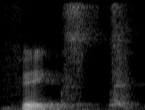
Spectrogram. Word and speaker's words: fixed: so if you check fix in the present is with x in the past the pronunciation fixed yes so with these sounds the E is going to be pronounced like T now with other sounds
